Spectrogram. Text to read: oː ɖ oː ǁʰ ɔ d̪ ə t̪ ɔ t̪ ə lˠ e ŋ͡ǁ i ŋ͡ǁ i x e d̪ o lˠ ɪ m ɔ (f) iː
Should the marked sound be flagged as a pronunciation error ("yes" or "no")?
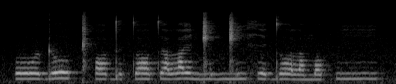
no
